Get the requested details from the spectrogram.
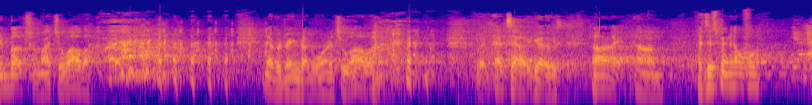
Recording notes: At the 2023 Spring Equine Affaire in Columbus Ohio. Presented/recorded on April 16th, 2023 on the Seminar Stage Voinovich Center.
